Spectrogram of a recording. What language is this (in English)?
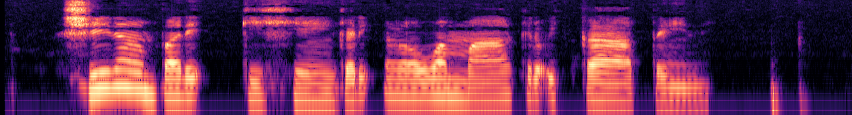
South Ucayali Ashéninka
